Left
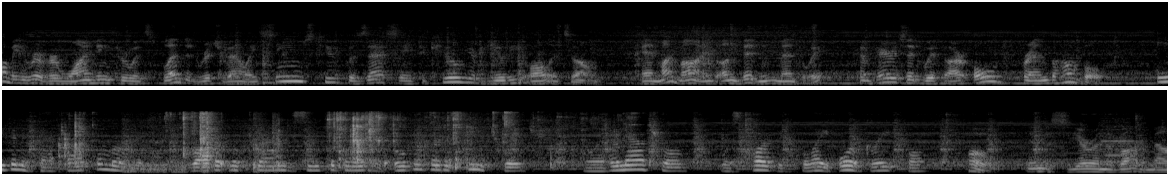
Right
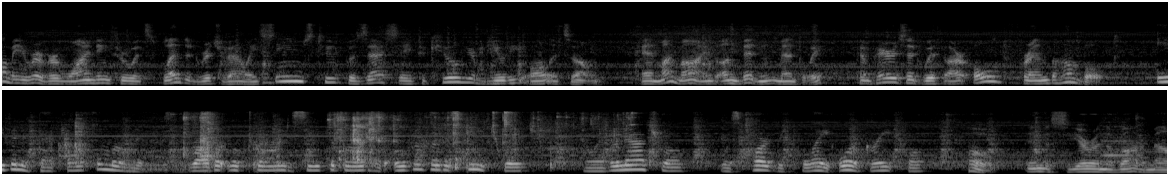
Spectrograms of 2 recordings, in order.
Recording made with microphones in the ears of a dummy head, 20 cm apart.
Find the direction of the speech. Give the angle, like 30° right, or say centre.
20° right.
